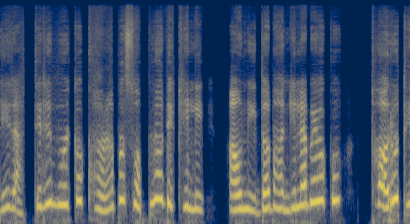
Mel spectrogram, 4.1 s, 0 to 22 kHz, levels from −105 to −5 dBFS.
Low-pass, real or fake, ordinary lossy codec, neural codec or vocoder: 19.8 kHz; fake; none; codec, 44.1 kHz, 2.6 kbps, DAC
